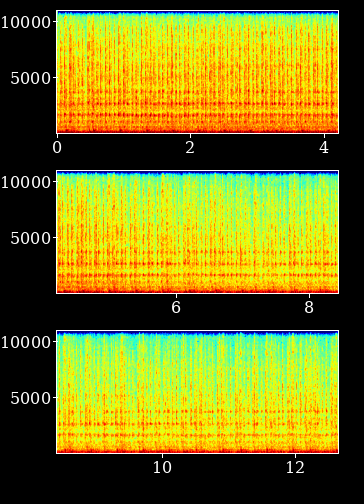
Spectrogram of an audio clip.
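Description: A motorcycle engine idles with a loud, rapid, rumbling beat close by.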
